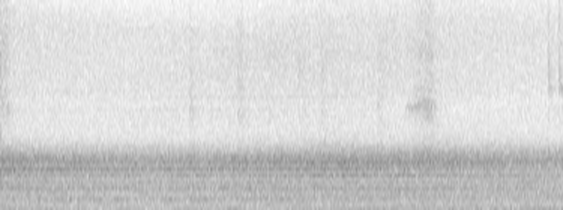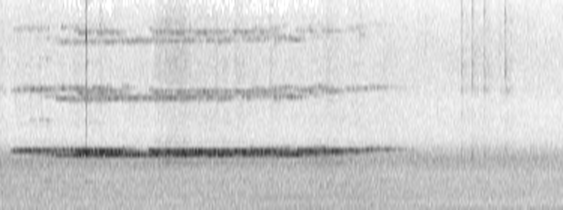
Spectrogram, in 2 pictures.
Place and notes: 三義火車站, Sanyi Township - At the station platform
At the station platform, Train arrives and leaves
